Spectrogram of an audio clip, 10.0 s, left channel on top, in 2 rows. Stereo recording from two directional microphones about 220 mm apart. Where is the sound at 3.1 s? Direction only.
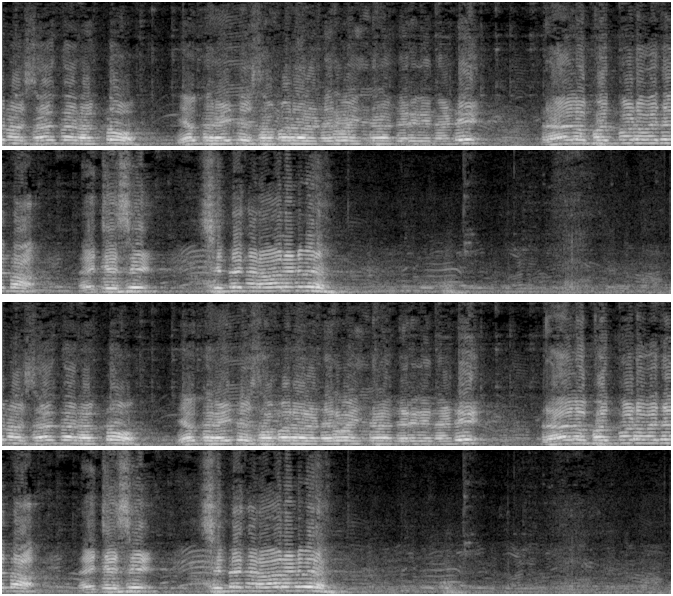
30° right (ahead or behind).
